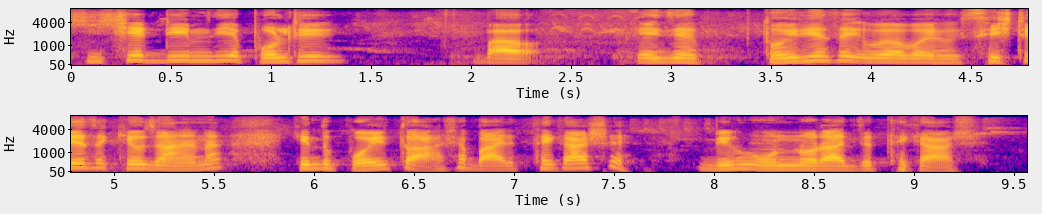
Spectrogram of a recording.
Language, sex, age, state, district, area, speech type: Bengali, male, 45-60, West Bengal, Birbhum, urban, spontaneous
